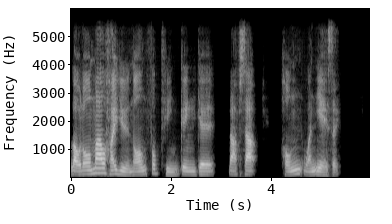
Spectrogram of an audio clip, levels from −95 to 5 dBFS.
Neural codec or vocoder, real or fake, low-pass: codec, 16 kHz, 0.5 kbps, X-Codec, HuBERT features, trained on LibriSpeech; fake; 5.4 kHz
